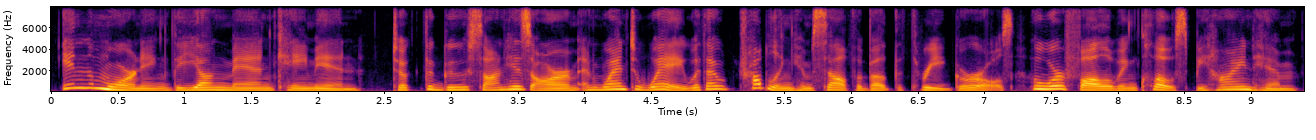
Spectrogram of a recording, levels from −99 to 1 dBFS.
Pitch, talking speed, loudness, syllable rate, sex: 205 Hz, 190 wpm, -18 LUFS, 4.7 syllables/s, female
